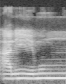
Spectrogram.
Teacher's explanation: তাহলে নুনের জায়গায় একটা মিম চলে আসবে, এটা আম না হয়ে এটা আম্বা হবে। নুনের জায়গায় মিম উচ্চারণ হবে · এখানে লিখে দিছি যে এখানে এখানে আলি ইমুনের মিমের উপর দুই পেশ তথা তানবিন হয়ে এরপর বা আসছে যা ইকরাবের হরফ, তাই তানবিনকে মিম দিয়ে পরিবর্তন করে পড়তে হবে, অর্থাৎ আলি ইমুন, আলি ইমুন না হয়ে এটা আলিমুম হবে। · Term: ইকলাব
